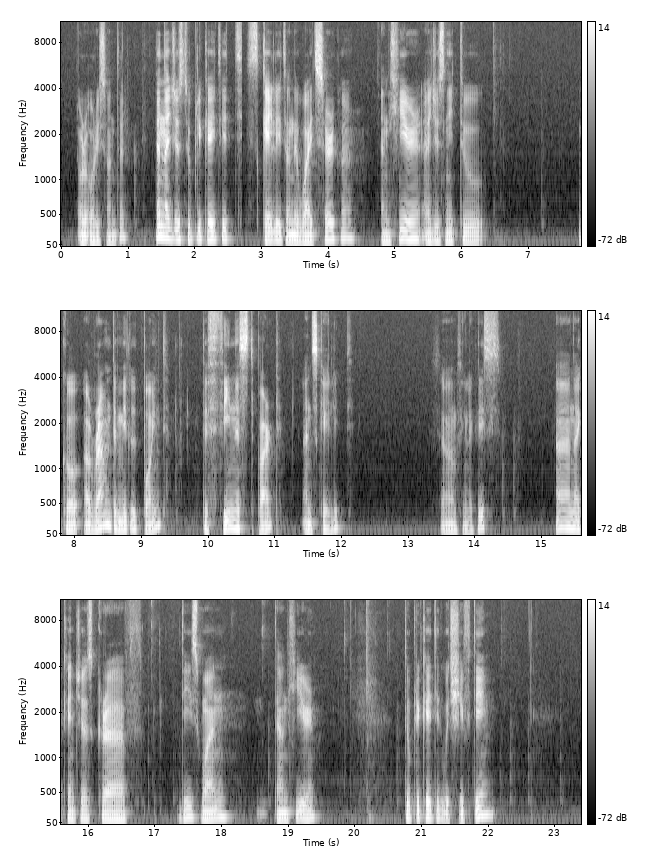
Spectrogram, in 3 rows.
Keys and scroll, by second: 1.2 shift+d, 2.7 s, 6.4 shift+d, 11.2 s, 16.9 2, 20.1 shift+d.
